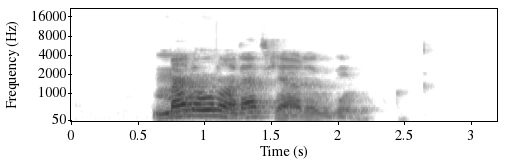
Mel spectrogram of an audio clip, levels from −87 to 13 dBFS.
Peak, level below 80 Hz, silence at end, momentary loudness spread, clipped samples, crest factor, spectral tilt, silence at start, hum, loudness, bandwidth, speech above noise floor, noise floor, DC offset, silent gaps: -2 dBFS; -66 dBFS; 1.1 s; 20 LU; under 0.1%; 16 dB; -6 dB/octave; 0.65 s; none; -16 LUFS; 7.2 kHz; 66 dB; -83 dBFS; under 0.1%; none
